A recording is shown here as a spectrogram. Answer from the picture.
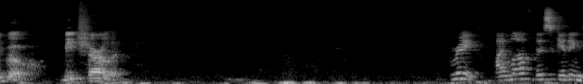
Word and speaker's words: Charlotte: and face so I'm supposed to call you Charlotte is that how you say it yeah yes yes great Charlotte Charlotte Charlotte Oh now to get to know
